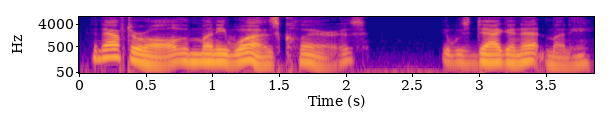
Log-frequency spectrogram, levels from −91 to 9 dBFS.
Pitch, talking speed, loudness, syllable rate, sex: 125 Hz, 155 wpm, -16 LUFS, 5.5 syllables/s, male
